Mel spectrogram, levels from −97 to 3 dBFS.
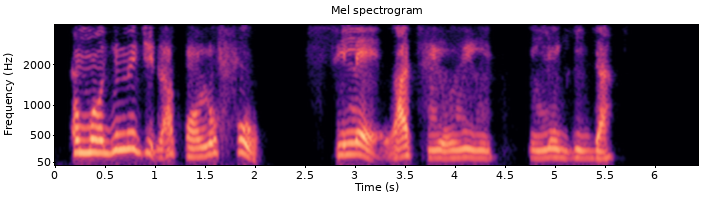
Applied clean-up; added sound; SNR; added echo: neural mask model Resemble Enhance denoiser.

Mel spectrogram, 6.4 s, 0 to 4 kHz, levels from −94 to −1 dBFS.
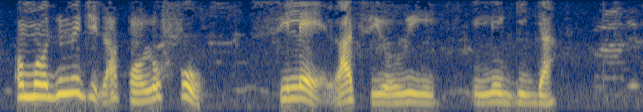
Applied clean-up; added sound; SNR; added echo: none; none; none; none.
